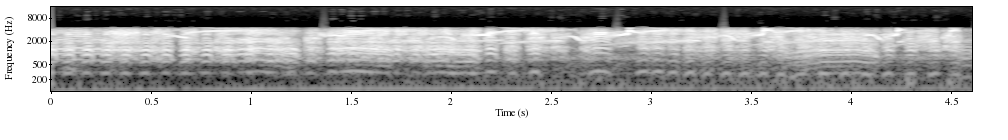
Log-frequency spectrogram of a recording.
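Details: Two Egyptian goose families fighting at Gowrie dam, Djuma Game Reserve, South Africa: dense continuous chorus of overlapping harsh honks and cackles from several birds, loud throughout with no pauses.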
